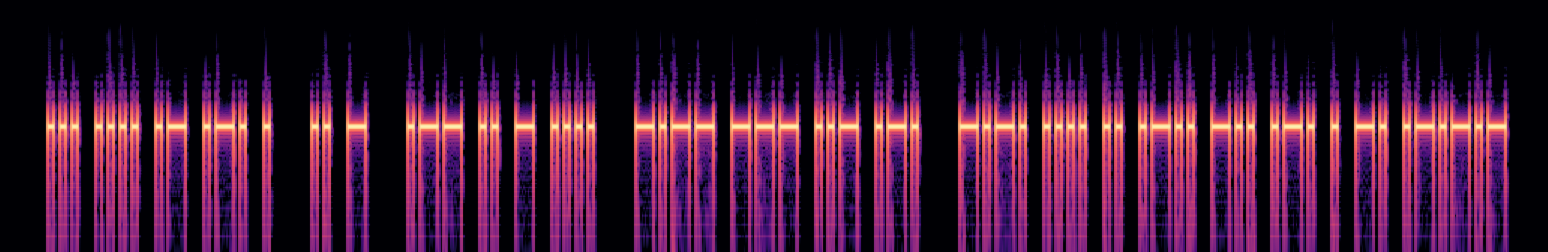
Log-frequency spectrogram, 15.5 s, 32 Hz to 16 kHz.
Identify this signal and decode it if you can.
Morse code, heard as a keyed tone, about 20 wpm, 700 Hz. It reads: SHARE IT WITH YOUR CHILDREN.
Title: Sentences from Top 1000 Words - Review Part 6 - 20wpm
